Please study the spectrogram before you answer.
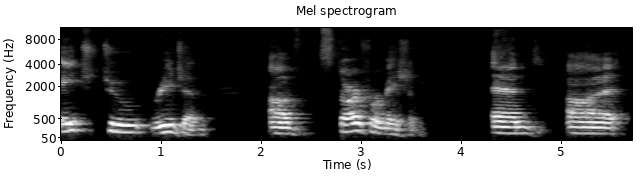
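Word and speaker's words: H II region: h and then two capital i's and it's pronounced h2 region of star formation and i i was asking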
